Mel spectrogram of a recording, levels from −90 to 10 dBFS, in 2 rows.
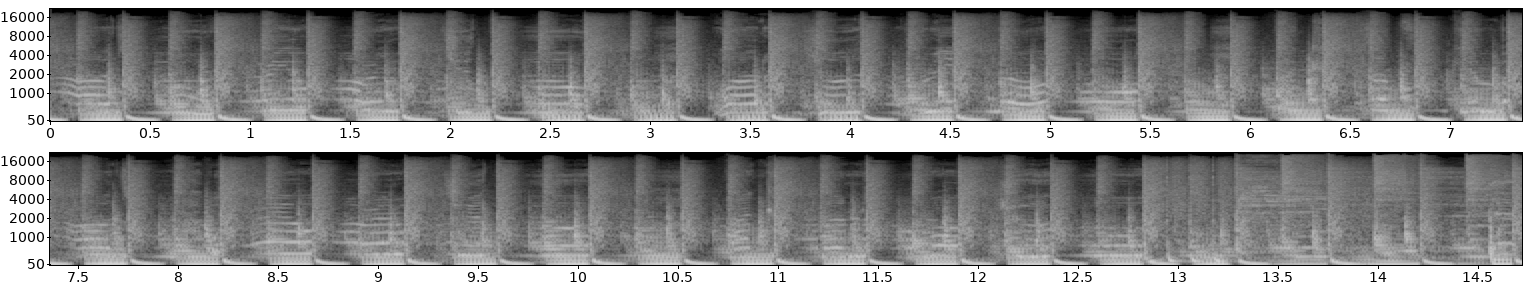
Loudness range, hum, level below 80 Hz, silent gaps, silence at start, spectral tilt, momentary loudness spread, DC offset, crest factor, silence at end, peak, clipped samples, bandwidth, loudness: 1 LU; none; -16 dBFS; none; 0 s; -5 dB/octave; 2 LU; under 0.1%; 12 dB; 0 s; 0 dBFS; under 0.1%; over 20 kHz; -15 LUFS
